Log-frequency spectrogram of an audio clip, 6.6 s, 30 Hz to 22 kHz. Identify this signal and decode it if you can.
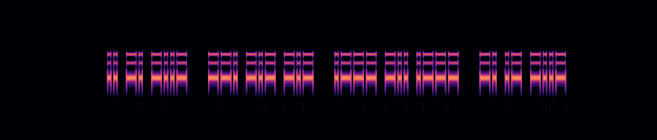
Morse code, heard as a keyed tone, machine-sent, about 38 wpm, 570 Hz. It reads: INX GKK JDJ NAX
